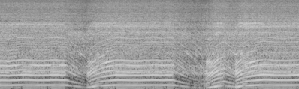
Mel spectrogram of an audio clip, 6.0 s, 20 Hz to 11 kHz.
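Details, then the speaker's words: Stihl MS171 chainsaw test run after a no-start repair: new ignition module, spark plug heat range and gap corrected, fuel line and carburetor serviced, debris found in the carburetor's secondary filter. A crisp, high two-stroke buzz dips and climbs cleanly with the throttle, with no stumbling; running healthy. "Okay, my camera ran out of battery in the middle of the test run, but as you can see, it ran quite Well"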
